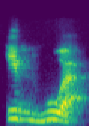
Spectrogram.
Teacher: nun sukun ketemu ha, nggak boleh didengung atau ditahan karena dia izhar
